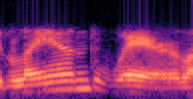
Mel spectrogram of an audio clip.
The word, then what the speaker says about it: Landwehr: Land where? Like, where is the land? – Oh, see, now I'll remember it.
